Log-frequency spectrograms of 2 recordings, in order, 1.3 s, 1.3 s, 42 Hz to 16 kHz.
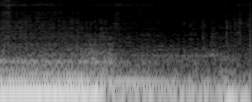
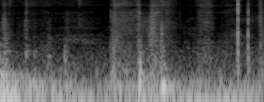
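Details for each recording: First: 2014 Ford Escape (engine unknown), customer feared a transmission problem over noise reversing and turning; accelerating forward: deep, loud, rough rumble booming as throttle opens then easing off, engine thumping the chassis; broken engine mount. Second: 2014 Ford Escape after the fix, backing up with wheels turned: low smooth rumble, no thumps, shudder or violent movement; engine steady on its mounts, normal reversing with no clunk.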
